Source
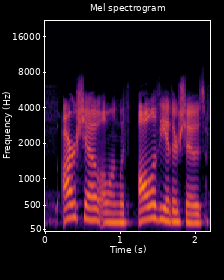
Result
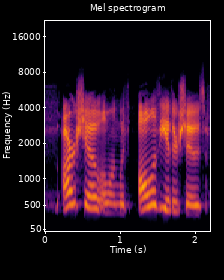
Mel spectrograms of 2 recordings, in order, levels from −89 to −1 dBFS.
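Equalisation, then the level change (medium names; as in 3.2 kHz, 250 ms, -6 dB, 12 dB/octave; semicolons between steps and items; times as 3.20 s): steep high-pass 420 Hz 96 dB/octave; peaking EQ 2.6 kHz +15 dB 0.3 oct; +4.5 dB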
